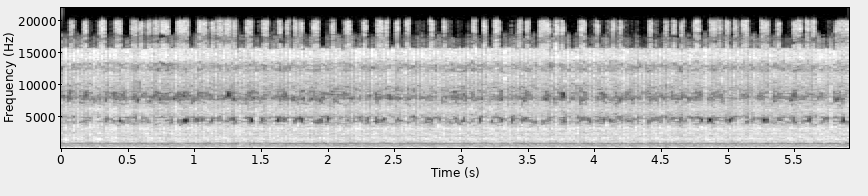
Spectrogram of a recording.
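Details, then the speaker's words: 1955 Massey Ferguson MF65 tractor after a carburetor rebuild and new points and spark plugs: settles into a steady, even low idle with no knocks, stumbles or misses. Running healthy. "Um so, yeah, it's a sweet old tractor. Wish you guys could smell what it smells like. Just varnish, rusty gas, but it runs awesome."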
